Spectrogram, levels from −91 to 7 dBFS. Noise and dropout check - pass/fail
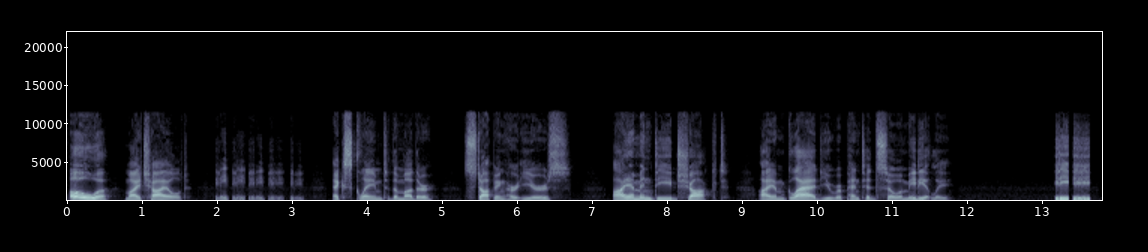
fail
